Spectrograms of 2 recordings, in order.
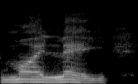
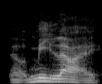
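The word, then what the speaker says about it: My Lai: had here, Jail Carnage, Like My Lay, Me Lie, I think is the right pronunciation of the Vietnamese village that was basically laid to waste by Americans who did horrific things there.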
